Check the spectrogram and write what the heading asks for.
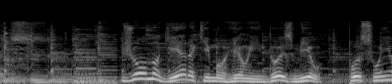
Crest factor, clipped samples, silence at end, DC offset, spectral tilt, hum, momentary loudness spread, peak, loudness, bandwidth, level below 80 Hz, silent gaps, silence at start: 14 dB; under 0.1%; 0 s; under 0.1%; -8 dB/octave; none; 10 LU; -8 dBFS; -22 LUFS; 8 kHz; -44 dBFS; none; 0 s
